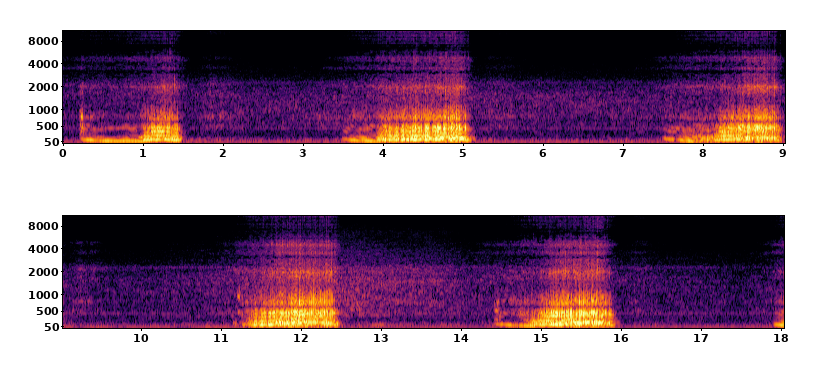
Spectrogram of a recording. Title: Let's snoring 🤣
